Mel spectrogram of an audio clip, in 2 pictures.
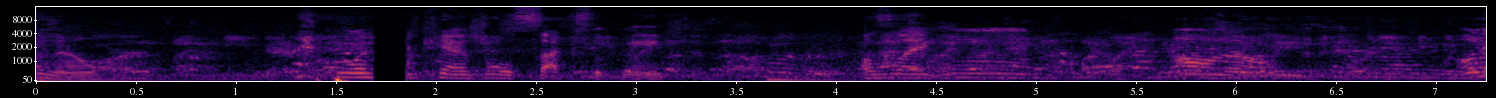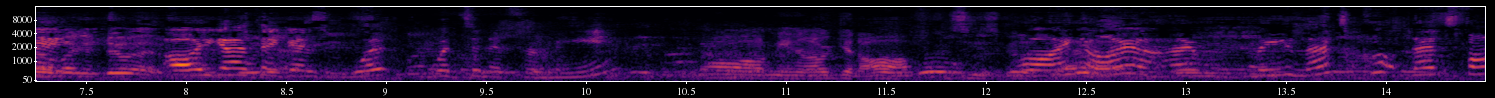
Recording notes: We are LIVE at The Globe in Covington, KY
